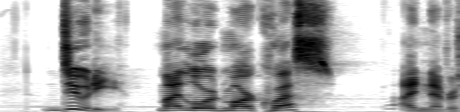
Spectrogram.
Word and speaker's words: Marquess: Duty my Lord Marquess I'd never say this word right I don't think you pronounce the S do you it's like Mark White now whatever I'm not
